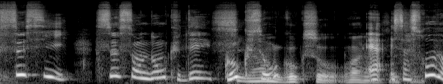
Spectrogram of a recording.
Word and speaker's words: Goxo: trouve en base que ça se prononce tu sais les X ils ont l'air parfois de s'appeler c'estis comme les pinchos ça se trouve faut dire gocho ok donc il s'agit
